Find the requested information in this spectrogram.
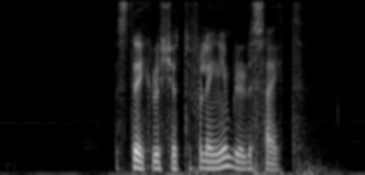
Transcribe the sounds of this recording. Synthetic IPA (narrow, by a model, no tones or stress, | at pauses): st̪eːkəɖʉːçœt̪ːəfɔɭɛŋːəbliːɖeːsæɪt̪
